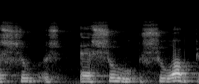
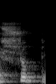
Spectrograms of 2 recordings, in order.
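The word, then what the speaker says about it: שׁוּב: primeira palavra refrigera-me né que é a palavra Chop ou chup né algumas versões colocam né e eu tenho a pronúncia correta mas é chup né que é trazer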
